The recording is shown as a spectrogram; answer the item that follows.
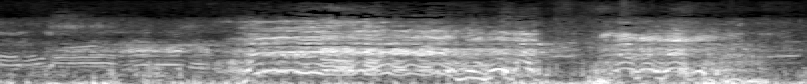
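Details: Reintje, a Friesian horse mare (Tjalbert x Sibald), neighing during dressage: a long wavering whinny with quivering pitch lasting over a second, hoof clip-clop and a voice underneath.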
